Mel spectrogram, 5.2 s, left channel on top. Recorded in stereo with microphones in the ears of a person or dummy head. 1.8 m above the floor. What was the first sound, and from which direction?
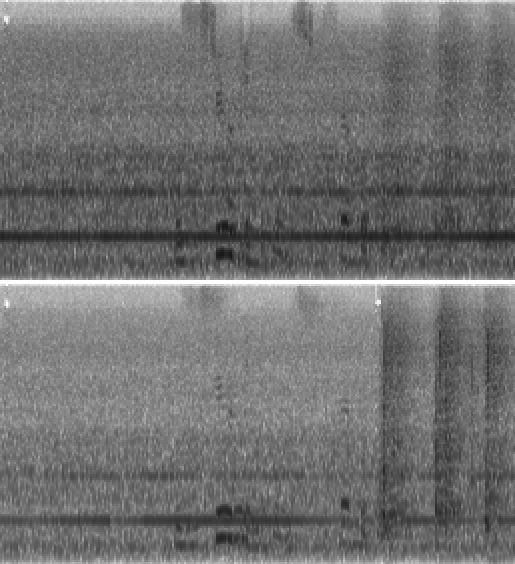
A woman speaking, 45° left (ahead or behind).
